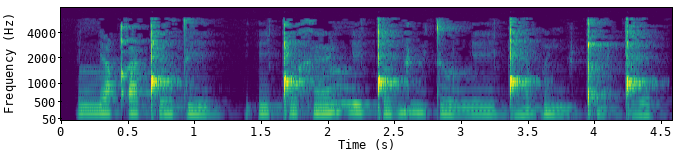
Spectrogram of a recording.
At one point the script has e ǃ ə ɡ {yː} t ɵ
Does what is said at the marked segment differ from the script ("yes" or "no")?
no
